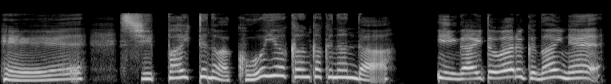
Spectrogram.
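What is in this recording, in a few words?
Japanese, Voice; BREAK; GF Alarm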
